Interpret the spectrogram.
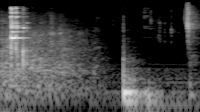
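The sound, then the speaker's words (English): Glasses clink together in a toast: a bright, ringing clink, followed by a duller knock and one more quick, sharp tap, with no talking. “Um, and then let's take one more drink and we are done for the day. Cheers.”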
